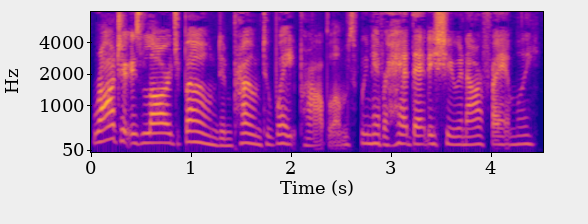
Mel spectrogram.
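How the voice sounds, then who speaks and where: A woman's voice: fairly low pitch, a little fast, creaky, no room sound, studio quality. A woman playing a breezy, arch, somewhat defensive wealthy mother in an audiobook drama. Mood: offhand.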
